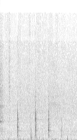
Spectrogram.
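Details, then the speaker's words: Jeep Patriot with a cheap aftermarket outer tie rod end, thought to have been fitted about a year ago, wheel on the ground rocked sideways by hand: a few sharp, irregular clunks from the worn tie rod end. "this is what a chip aftermarket tire rod end sounds like I'm just pulling it sideways yep while it's on the ground and you could hear"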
